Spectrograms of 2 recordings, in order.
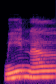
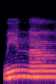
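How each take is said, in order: Both takes have the same delivery.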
